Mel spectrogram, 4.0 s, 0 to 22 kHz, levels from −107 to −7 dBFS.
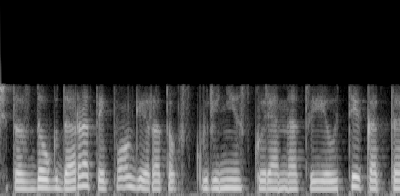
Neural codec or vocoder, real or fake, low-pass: vocoder, 44.1 kHz, 128 mel bands every 256 samples, BigVGAN v2; fake; 3.6 kHz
